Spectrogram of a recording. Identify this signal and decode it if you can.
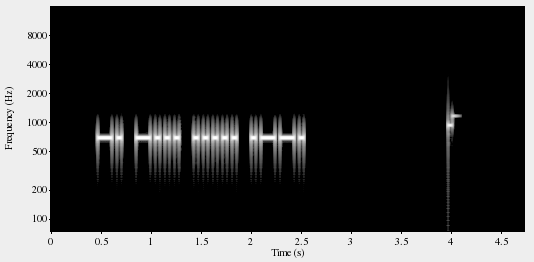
Morse code, heard as a keyed tone, about 25 wpm, 700 Hz. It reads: NB5P
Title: USA Call Signs - 4 Characters - 2x Character Spacing - 25wpm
